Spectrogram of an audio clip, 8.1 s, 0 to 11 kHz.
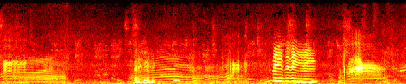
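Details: A 14-year-old female cat in Taoyuan, Taiwan, on February 19, refusing her owner's kisses and cuddles with loud complaining meows; several long, quavering meows overlap with a girl talking.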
